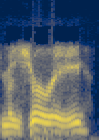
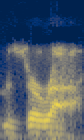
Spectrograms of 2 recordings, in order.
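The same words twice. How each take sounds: First: It is said the way Kansas City people say it. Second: It is said the way southern Missouri people say it. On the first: "If you're in around Kansas City, it is Missouri" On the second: "If you get much further south of here, a lot of people pronounce it Missouri"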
